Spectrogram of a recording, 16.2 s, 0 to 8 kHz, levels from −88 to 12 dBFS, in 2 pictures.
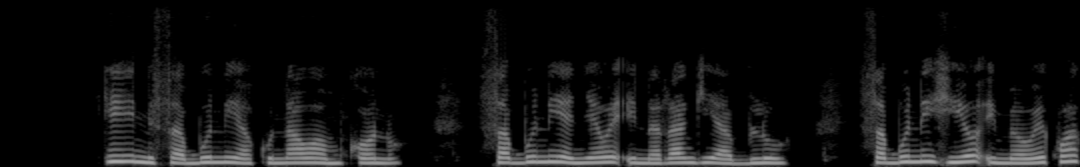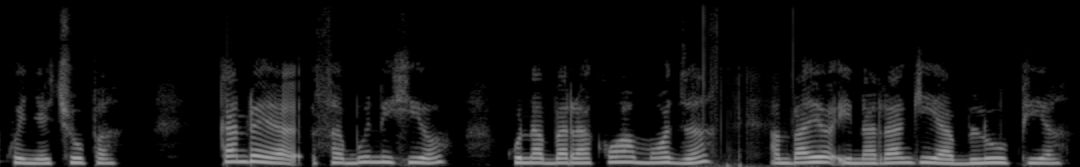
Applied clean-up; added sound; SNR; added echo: neural mask model DeepFilterNet 3.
